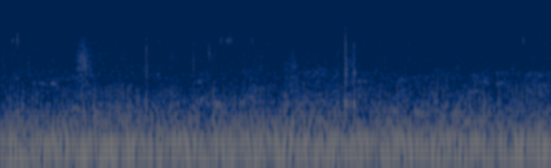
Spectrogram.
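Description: A Bengal kitten purrs in a soft, steady, low rumble that runs unbroken throughout.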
